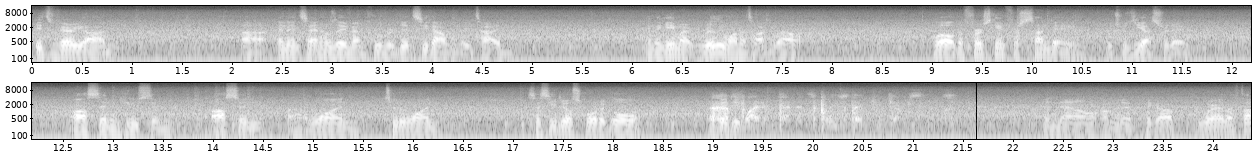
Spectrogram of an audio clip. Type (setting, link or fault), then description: setting, inside a vehicle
